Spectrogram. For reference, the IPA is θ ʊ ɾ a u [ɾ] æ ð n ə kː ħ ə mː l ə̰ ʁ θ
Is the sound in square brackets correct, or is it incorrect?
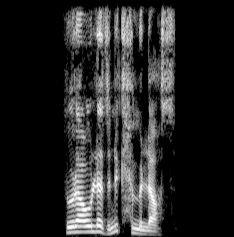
incorrect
